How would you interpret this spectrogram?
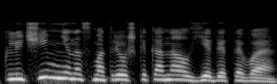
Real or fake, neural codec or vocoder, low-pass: real; none; 7.2 kHz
